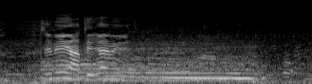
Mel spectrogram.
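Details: Giant cattle arriving and coming down from a truck in the morning; a steady, low, drawn-out moo lasts over a second, with human voices and handling noise at the start.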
